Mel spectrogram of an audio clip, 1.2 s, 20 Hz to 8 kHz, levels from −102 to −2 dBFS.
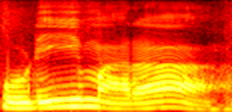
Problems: background sounds at intervals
